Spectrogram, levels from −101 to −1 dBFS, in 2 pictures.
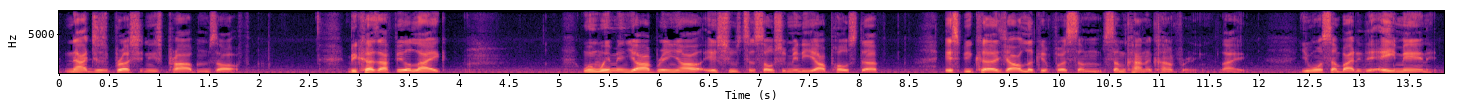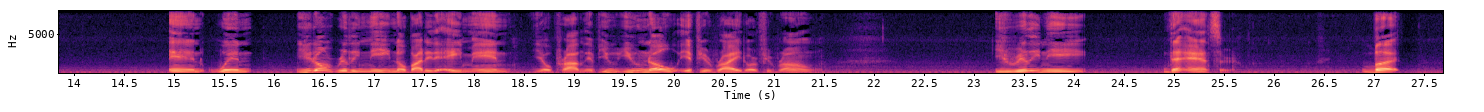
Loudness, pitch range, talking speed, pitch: -25 LUFS, 125-165 Hz, 145 wpm, 155 Hz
